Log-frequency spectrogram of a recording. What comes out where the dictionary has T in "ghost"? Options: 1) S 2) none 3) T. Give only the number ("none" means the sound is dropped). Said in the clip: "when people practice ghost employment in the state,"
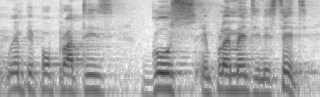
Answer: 2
